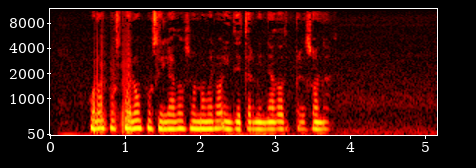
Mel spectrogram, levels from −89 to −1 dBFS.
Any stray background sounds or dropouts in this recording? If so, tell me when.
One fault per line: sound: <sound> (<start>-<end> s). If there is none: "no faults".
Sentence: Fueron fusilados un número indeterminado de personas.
no faults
